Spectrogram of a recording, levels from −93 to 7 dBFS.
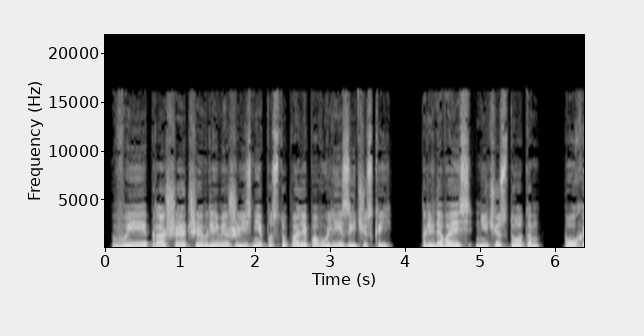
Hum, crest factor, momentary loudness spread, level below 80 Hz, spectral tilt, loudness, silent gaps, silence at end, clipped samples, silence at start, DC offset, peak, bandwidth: none; 14 dB; 6 LU; -38 dBFS; -4.5 dB/octave; -13 LUFS; 3.84-4.16 s, 5.85-6.06 s; 0 s; under 0.1%; 0.1 s; 0.4%; 0 dBFS; 16.5 kHz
